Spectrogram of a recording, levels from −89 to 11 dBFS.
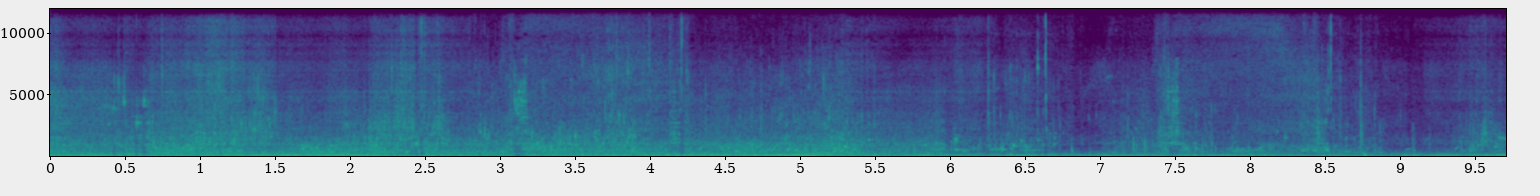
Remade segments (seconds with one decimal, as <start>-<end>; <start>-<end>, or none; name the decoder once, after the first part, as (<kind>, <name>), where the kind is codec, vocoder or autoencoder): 0.0-2.8 (codec, DAC); 5.3-6.3; 9.1-9.7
